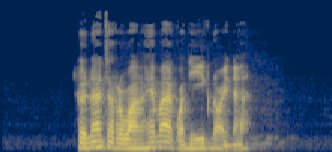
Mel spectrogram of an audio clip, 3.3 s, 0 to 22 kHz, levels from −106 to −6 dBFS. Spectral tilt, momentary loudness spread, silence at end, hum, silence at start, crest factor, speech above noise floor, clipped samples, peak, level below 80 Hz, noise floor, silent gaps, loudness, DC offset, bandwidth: -6 dB/octave; 10 LU; 0.8 s; none; 0.75 s; 20 dB; 59 dB; under 0.1%; -6 dBFS; -68 dBFS; -84 dBFS; none; -25 LUFS; under 0.1%; 13.5 kHz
